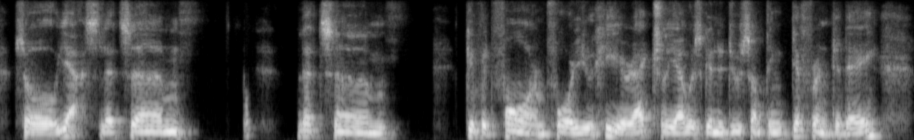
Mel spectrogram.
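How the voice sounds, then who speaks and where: Keeping his loudness very even, a man speaks in a dark, mellow tone. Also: medium pitch for a man, ordinary pitch variation, fairly slow pace. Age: 60s. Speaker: astrologer. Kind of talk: astrology tutorial. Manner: halting.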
